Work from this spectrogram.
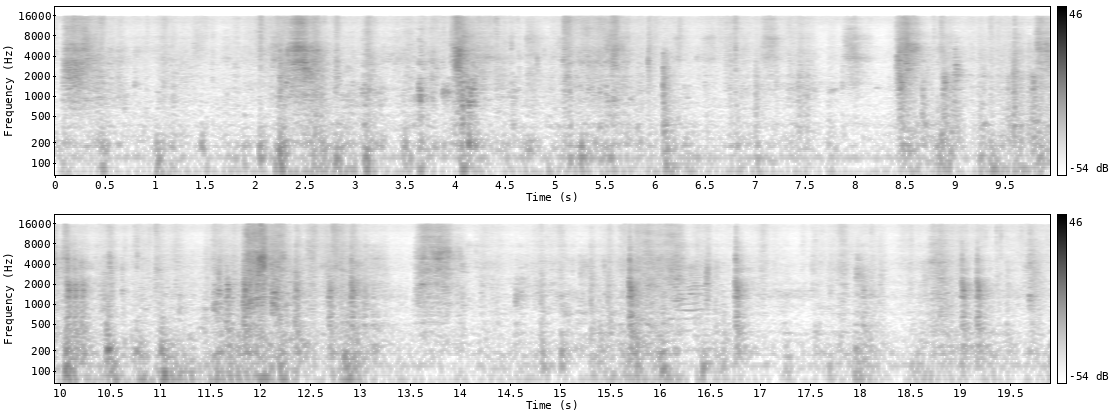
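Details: Pit bull puppy still with baby teeth wrestling in play with a patient adult rescue pit bull: near-continuous rough growling and snarling, with panting, scuffling bursts and occasional whimpery squeals rising and falling throughout.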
